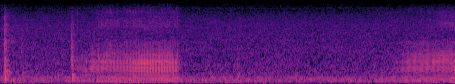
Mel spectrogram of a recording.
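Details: French Bulldog puppy, ten weeks old, sleeping indoors and giving its first snores: a buzzy, rattling inhalation lasting nearly a second, then quiet breathing and a second snore starting near the end.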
